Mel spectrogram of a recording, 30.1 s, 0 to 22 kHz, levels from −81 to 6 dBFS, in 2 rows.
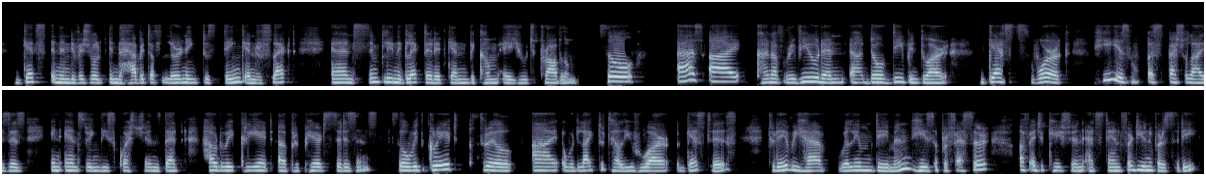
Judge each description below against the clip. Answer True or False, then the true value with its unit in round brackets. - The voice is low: False (175 Hz)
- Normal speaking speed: True (155 wpm)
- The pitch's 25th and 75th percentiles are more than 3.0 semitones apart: False (2.5 semitones)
